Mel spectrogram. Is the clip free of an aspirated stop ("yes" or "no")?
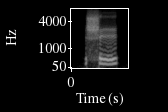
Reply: yes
